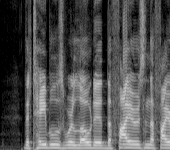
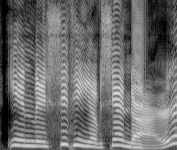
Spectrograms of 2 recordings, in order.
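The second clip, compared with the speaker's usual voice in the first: Eilbrig, much higher and louder, nasal; high-pitched nasal voice; 10 semitones higher, 5 dB louder, slower than usual. A narrator's reading. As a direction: pinch it up high through the nose. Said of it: "in his rather high-pitched nasal voice".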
